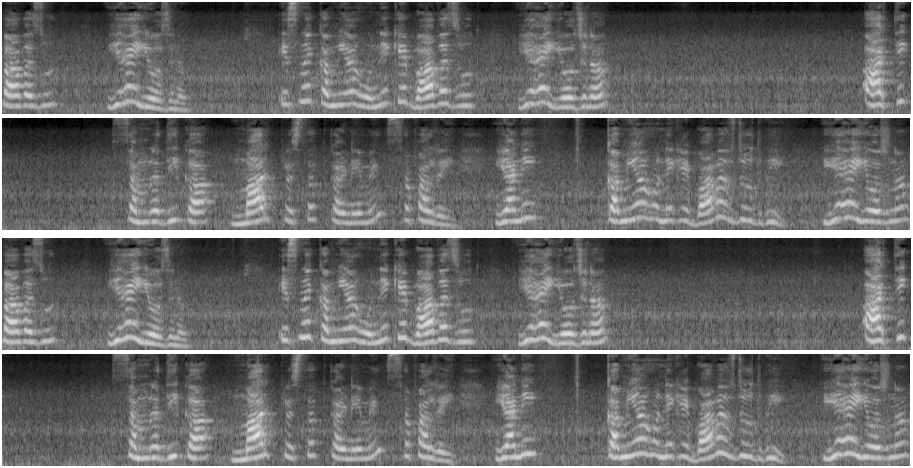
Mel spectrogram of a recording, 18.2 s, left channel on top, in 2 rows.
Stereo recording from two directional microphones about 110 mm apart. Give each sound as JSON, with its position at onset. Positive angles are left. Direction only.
{"t": 0.0, "sound": "a woman's voice", "side_deg": -90}
{"t": 2.7, "sound": "a woman's voice", "side_deg": -85}
{"t": 8.6, "sound": "a woman's voice", "side_deg": -90}
{"t": 10.3, "sound": "a woman's voice", "side_deg": -90}
{"t": 15.1, "sound": "a woman's voice", "side_deg": -65}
